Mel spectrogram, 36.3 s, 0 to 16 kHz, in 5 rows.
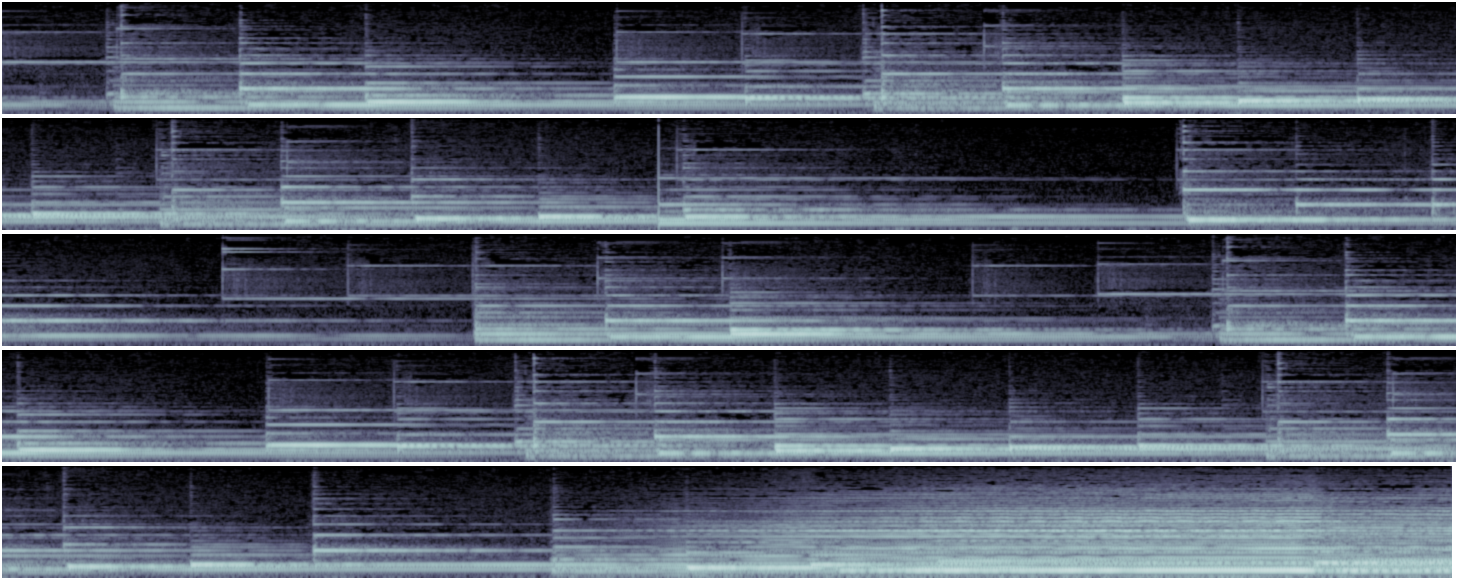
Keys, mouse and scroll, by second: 0.0 click, 0.8 space, 1.0 click, 1.3-1.7 space, 1.9 alt+scroll up 1, 2.7 space, 2.8-3.9 click, 3.2 space, 4.0-4.4 alt+scroll up 2, 4.5-5.8 drag, 6.9 alt+scroll down 1, 7.7 click, 8.2 space, 8.3 click, 9.0-9.4 alt+scroll up 1, 9.8 space, 9.9-10.5 click, 10.4 space, 10.5 alt+scroll down 1, 11.1 click, 11.2 alt+scroll down 1, 11.4 space, 11.4-11.7 click, 11.5 space, 12.2 click, 12.6-14.7 typing, 12.7 click, 12.9 click, 13.3 click, 13.5 click, 13.9 click, 14.1 click, 14.6 click, 15.1 click, 15.8 click, 16.2-20.4 typing, 16.4 click, 17.4 click, 17.8 alt+scroll down 1, 17.9 click, 18.3 click, 18.7 click, 18.9 alt+scroll up 1, 18.9 click, 19.5 alt+scroll down 1, 19.8 click, 20.0 click, 20.6 click, 20.7-21.0 scroll down 2, 29.5 click, 32.0-32.6 alt+scroll down 3, 32.6 space, 32.7 click, 33.1-33.9 space, 34.2 alt+scroll down 1, 36.2 click.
